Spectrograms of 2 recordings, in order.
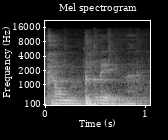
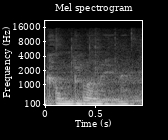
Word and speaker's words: Compline: somebody you should know it's called office of compin rather than compline they not like a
